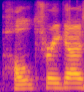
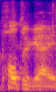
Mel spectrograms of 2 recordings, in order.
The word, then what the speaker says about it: Poultrygeist: favorite movies, and then Poultrygeist and like kind of the Killer Tomatoes. Wait, is it called Poultrygeist? Yeah, or not Poltergeist. Not Poltergeist, it's Poultry because it's based in a chicken shop.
